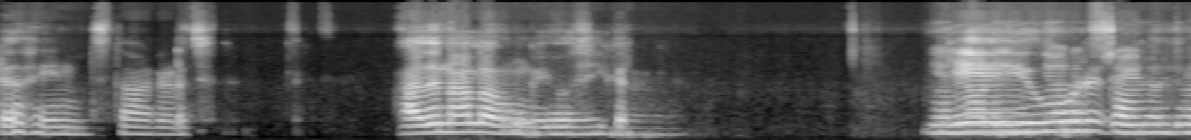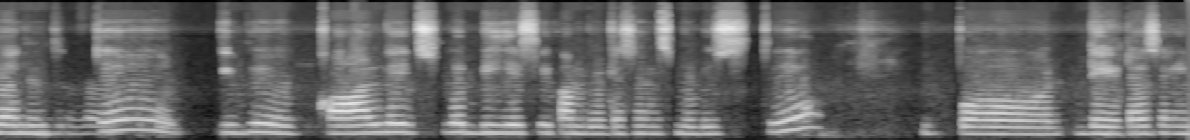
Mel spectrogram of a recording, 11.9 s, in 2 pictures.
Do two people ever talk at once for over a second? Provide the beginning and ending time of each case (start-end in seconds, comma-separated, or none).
4.9-6.5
